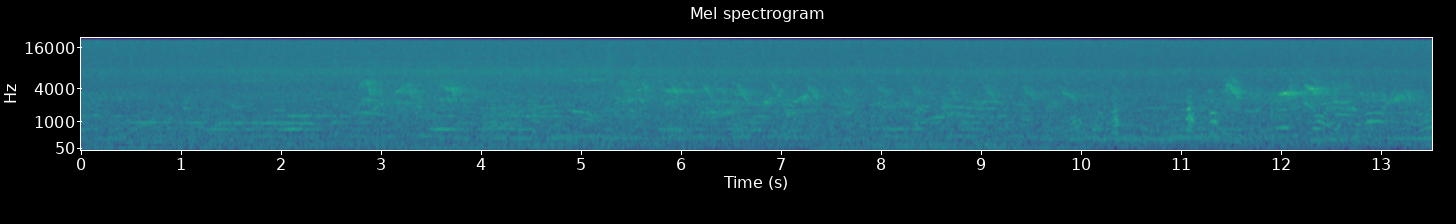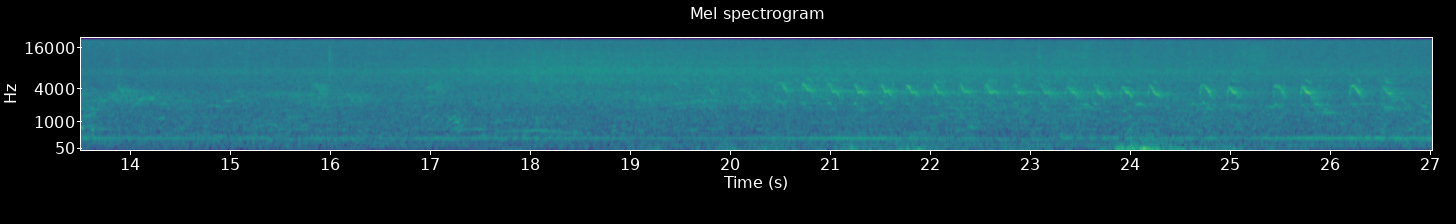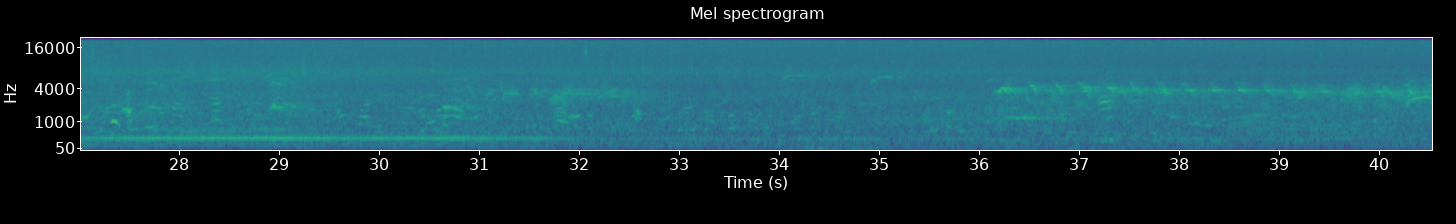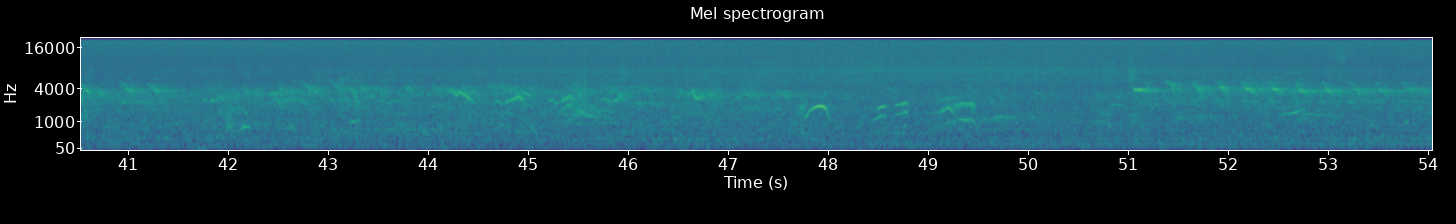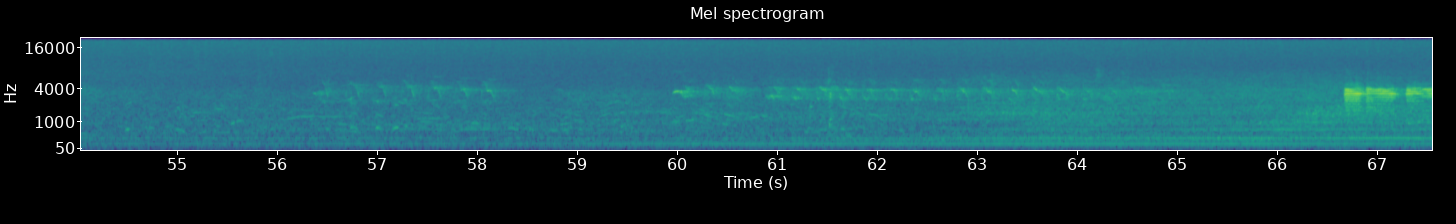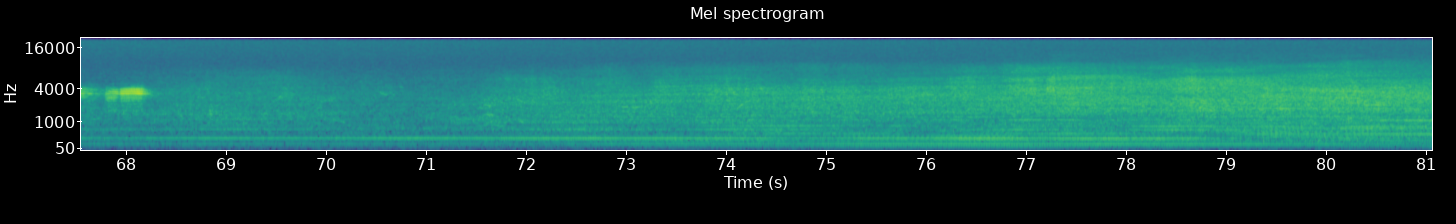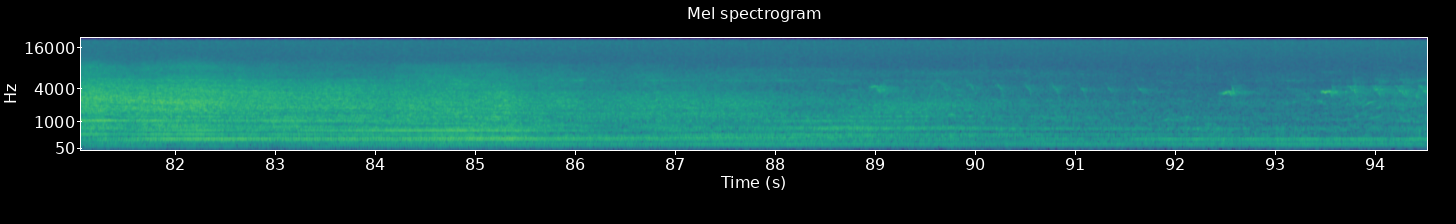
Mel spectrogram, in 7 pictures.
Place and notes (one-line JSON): {"title": "Stephanienufer, Mannheim, Deutschland - Sonnige Abendstimmung am Rhein", "date": "2022-05-26 18:52:00", "description": "Wasser (Rhein), Wind, Sonne, gelöste Stimmung der Menschen, urbane Hintergründe (Zug, Auto, Glocken), Motorboot, Vögel.", "latitude": "49.47", "longitude": "8.46", "altitude": "89", "timezone": "Europe/Berlin"}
